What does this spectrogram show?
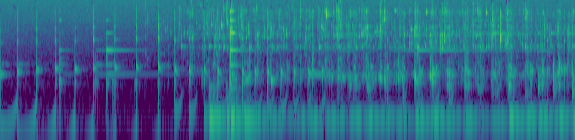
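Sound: wine being poured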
